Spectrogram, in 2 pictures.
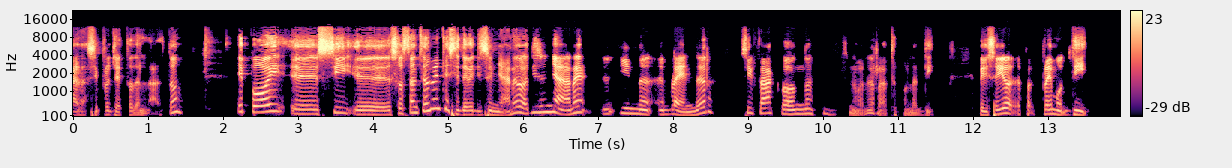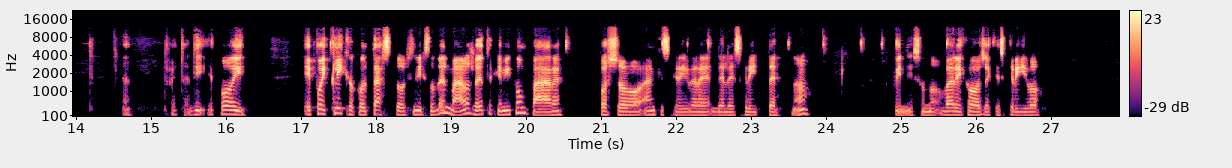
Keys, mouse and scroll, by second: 2.0-3.9 drag, 13.3 d, 13.8-14.7 d, 15.4 d, 15.8-17.7 drag, 20.7-27.9 d, 21.2-27.5 drag.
